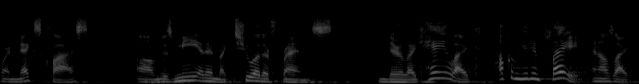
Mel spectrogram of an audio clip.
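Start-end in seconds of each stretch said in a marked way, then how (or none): 4.2-5.8 higher, lightly voiced curious friend; imitating friends' question. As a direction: mimic a friend asking casually, pitched up.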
